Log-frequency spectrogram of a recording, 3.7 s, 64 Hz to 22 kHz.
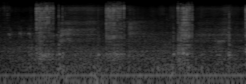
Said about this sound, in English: Now he gets his 7/16" wrench and he starts working on these. Okay, he's going to loosen the nut and bolt.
